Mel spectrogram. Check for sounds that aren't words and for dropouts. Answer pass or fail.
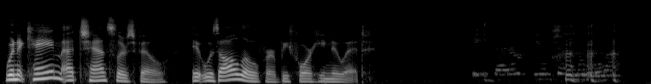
fail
